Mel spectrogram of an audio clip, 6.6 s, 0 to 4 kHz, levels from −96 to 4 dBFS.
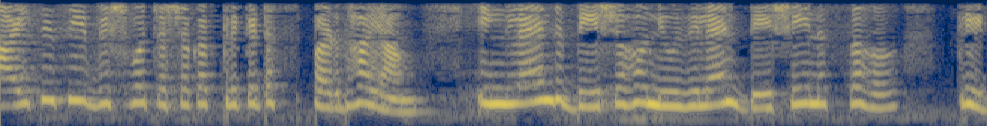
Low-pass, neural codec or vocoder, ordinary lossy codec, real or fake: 3.6 kHz; none; AAC, 24 kbps; real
